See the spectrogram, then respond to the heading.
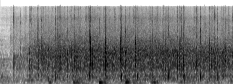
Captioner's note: audience applauding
